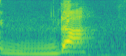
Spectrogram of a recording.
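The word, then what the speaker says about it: д: When I say da, my tongue on top of my upper teeth, I just push it away, da, da.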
